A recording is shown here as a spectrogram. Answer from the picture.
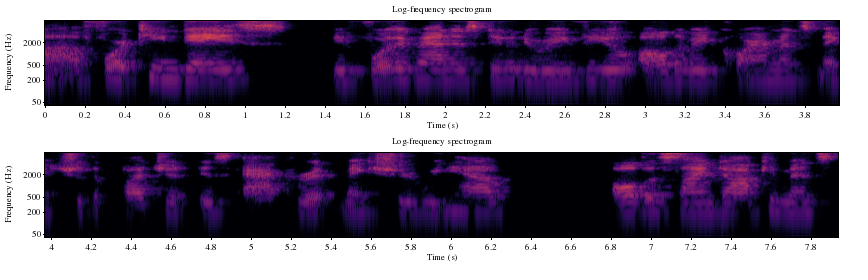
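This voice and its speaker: A woman's medium-pitched voice with vocal fry, monotone, flat intonation and a fairly quick pace. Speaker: university research administrator. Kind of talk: conference presentation. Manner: fast.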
